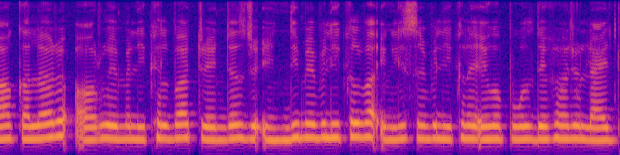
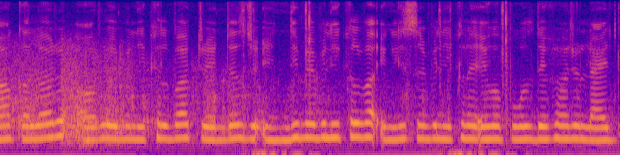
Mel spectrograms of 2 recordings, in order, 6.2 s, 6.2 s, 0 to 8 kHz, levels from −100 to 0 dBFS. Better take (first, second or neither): first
